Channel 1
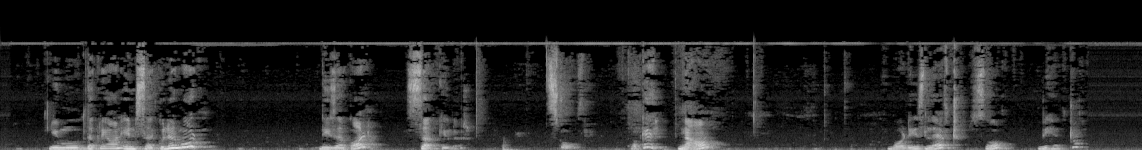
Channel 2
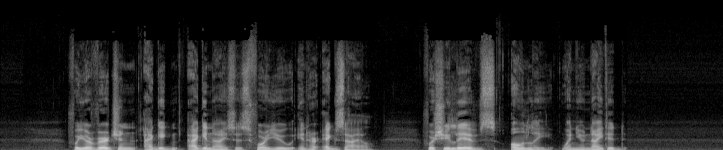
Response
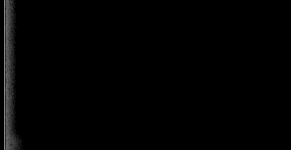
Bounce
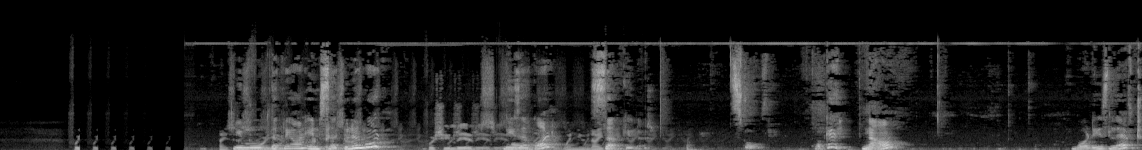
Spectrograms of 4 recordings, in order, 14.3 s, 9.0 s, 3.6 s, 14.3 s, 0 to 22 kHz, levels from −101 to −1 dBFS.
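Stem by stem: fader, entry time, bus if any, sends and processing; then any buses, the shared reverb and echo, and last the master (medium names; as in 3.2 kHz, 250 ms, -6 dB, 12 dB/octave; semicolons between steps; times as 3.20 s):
-3.5 dB, 2.30 s, no send, no echo send, high-pass 130 Hz 6 dB/octave
-9.0 dB, 0.00 s, muted 0.99–2.74 s, no send, echo send -11 dB, spectral gate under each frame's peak -25 dB strong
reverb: none
echo: feedback delay 227 ms, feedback 57%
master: none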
